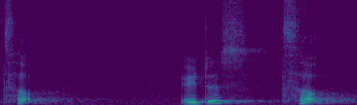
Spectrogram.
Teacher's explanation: It is th. Blade of your tongue, it will not be touching the teeth ridge, you will be releasing the air.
